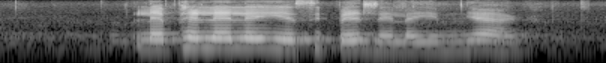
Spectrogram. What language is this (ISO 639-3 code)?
ssw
